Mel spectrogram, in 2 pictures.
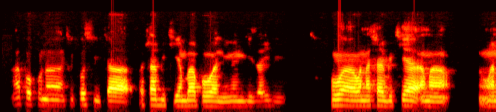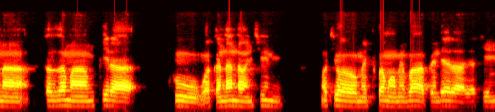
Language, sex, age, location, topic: Swahili, female, 36-49, Wajir, government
